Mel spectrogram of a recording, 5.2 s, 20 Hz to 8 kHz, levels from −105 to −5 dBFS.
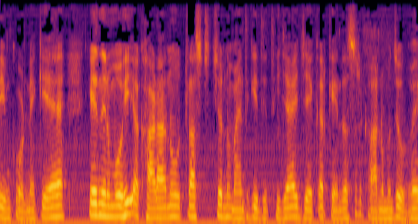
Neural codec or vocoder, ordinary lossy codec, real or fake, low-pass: none; none; real; 7.2 kHz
